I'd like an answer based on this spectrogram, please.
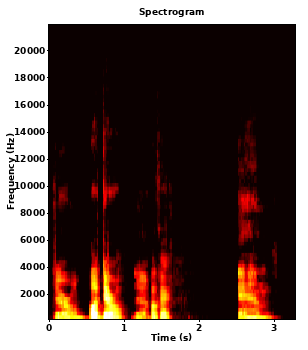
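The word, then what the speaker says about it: Darrell: I'm pretty sure it's pronounced Daryl.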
